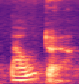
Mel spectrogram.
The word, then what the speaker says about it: bagdør: that would be bagdør, because we have this bag that changes its vowel or the pronunciation of the vowel when it is put together with another word. Bag, bag, bagdør.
